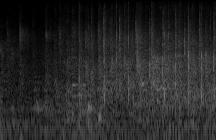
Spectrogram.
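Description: Many children's footsteps and shuffling as a group walks off together, a quick patter of taps over a rising murmur of rustling and low voices.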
